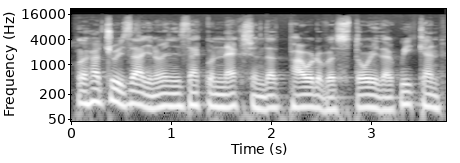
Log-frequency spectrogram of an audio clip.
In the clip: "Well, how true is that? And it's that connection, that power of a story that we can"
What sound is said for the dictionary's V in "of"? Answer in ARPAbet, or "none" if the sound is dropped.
V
